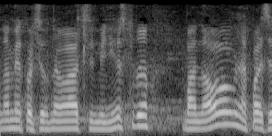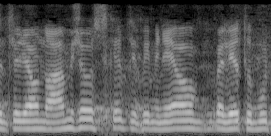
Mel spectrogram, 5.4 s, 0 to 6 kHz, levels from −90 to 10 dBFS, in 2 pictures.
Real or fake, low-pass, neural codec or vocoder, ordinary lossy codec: fake; 5.4 kHz; codec, 32 kHz, 1.9 kbps, SNAC; MP3, 32 kbps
